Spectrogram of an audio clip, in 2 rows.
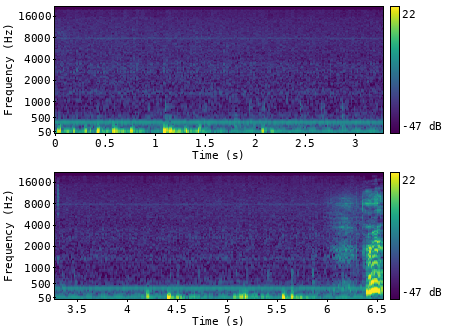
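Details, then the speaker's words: Sony PS-X70 turntable with an intermittent hum and one lost channel, played through a garage stereo. After swapping channels, sound returns from the other side but the steady mains hum gets worse; the RCA output cables are suspected. "so now we have sound back out of the other channel but that's a that's a worse hum"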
